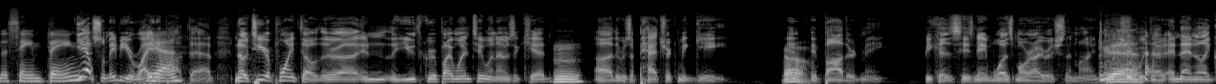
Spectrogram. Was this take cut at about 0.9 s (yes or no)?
yes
